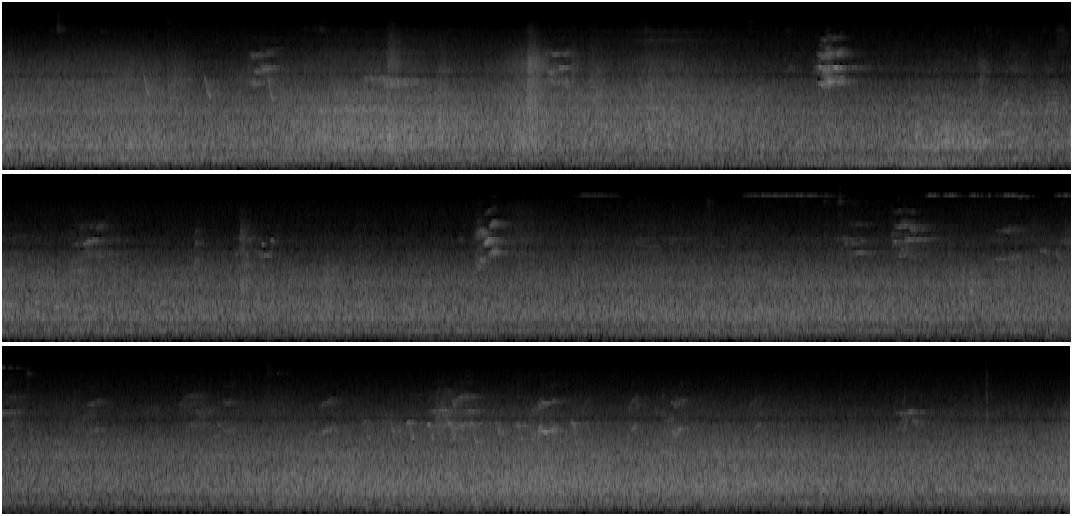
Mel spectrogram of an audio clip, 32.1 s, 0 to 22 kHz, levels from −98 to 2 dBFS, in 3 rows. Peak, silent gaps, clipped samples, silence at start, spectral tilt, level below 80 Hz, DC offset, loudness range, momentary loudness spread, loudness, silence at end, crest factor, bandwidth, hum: -36 dBFS; none; under 0.1%; 0 s; -2.5 dB/octave; under -90 dBFS; under 0.1%; 6 LU; 7 LU; -53 LUFS; 0 s; 18 dB; 16 kHz; none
